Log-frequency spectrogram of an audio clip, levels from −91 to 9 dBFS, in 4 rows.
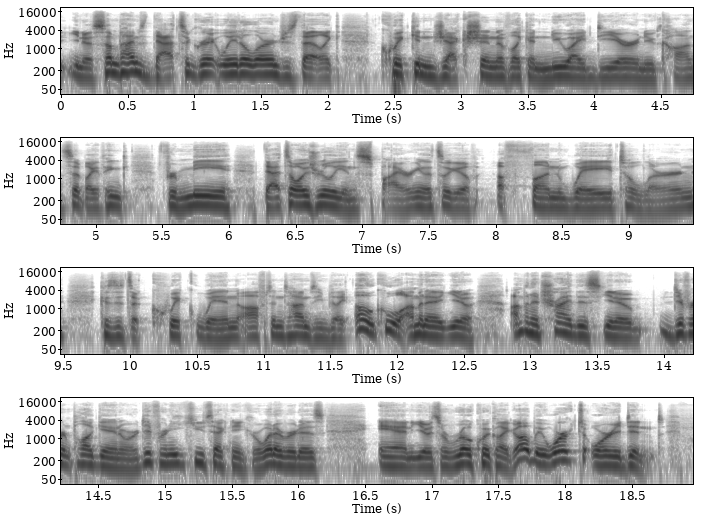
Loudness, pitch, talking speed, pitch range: -21 LUFS, 130 Hz, 270 wpm, 120-155 Hz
